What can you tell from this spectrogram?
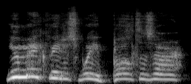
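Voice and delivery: high, loud accusing yell; critic yelling. Acted. The critic character blames Baltazar, high loud yell. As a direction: throw the blame at him in a high shout. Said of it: "he has to yell at me all the time".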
